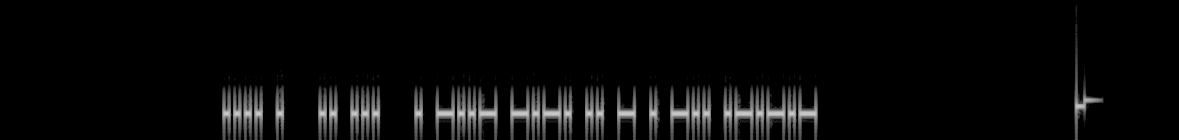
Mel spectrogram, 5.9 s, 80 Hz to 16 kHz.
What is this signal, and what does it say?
Morse code, heard as a keyed tone, about 44 wpm, 700 Hz. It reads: HE IS EXCITED.
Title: Additional Easy Phrases 45wpm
